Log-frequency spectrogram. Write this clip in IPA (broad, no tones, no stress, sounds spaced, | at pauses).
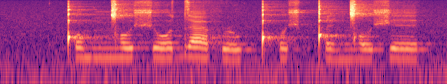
ǃ o m ŋ͡ǀ o ʃ o d æ f ɹ u ǃʰ o ʃ ǃ e ŋ͡ǀ o ʃ e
